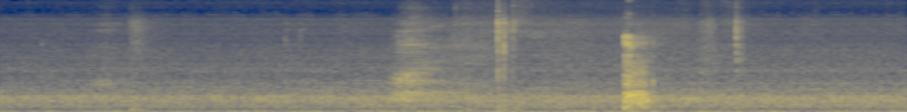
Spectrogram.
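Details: Sudden short gasping catches in the breath, one sharper than the rest, over room hiss: hiccups.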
